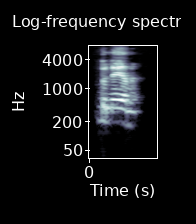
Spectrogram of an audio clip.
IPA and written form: bənænə (banana)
